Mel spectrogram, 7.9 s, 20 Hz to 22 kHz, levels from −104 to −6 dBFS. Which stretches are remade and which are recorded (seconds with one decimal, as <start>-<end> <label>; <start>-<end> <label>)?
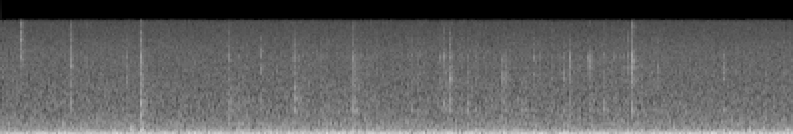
0.0-2.8 recorded; 2.8-3.6 remade; 3.6-5.2 recorded; 5.2-5.9 remade; 5.9-7.9 recorded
